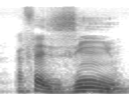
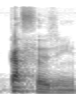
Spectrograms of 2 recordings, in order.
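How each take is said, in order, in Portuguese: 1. A tônica cai na terceira sílaba, zi. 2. A tônica cai na primeira sílaba, ca. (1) "a sílaba tônica da palavra cafezinho é o zi" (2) "Coloca um acento no A"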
